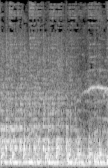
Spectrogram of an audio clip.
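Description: Fast, loud teenmaar drumming: a dense rhythm of quick drum strokes, with a high held note coming in near the end.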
